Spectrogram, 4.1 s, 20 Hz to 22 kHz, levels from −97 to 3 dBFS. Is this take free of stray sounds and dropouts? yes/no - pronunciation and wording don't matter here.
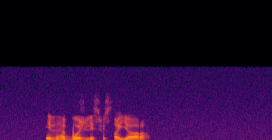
yes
